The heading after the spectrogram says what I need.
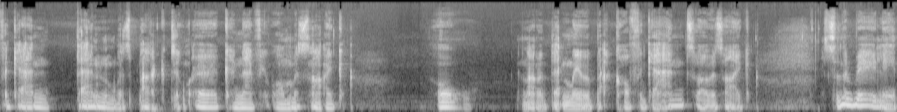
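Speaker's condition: Laryngectomy; valve-pressed voice, stops breathing talking, strange little voice, quieter, silent laugh, valve fails, phone hard

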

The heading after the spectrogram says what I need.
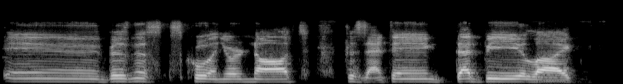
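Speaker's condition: Stutter; stutter since childhood, stutters in six languages: English, French, Spanish, Arabic, Portuguese, Armenian; no stuttering when singing, avoided speaking for years out of fear, later joined Toastmasters and debating club; prolonged sounds, blocks

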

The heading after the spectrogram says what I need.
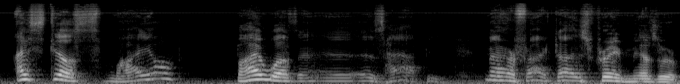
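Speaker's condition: Cerebral palsy; resource and special ed in elementary school

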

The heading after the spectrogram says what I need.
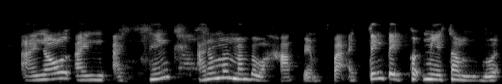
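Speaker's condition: Deafness (hard of hearing); hard of hearing with hearing aid, no sign language growing up; no audible sign of deafness, others cannot tell from speech

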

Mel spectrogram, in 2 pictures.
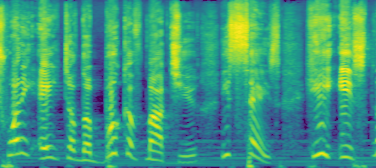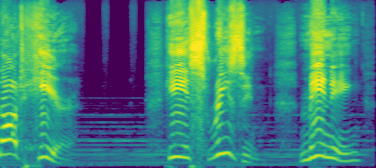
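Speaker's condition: No condition

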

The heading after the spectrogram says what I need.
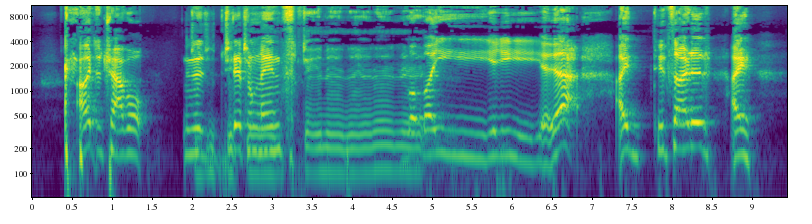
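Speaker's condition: Stutter; attempted self-cure with about 10 grams of psilocybin mushrooms, inspired by Joe Rogan guest, unsuccessful; stutter still present despite attempts to cure it; persistent stutter; repeated sounds, prolonged sounds

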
